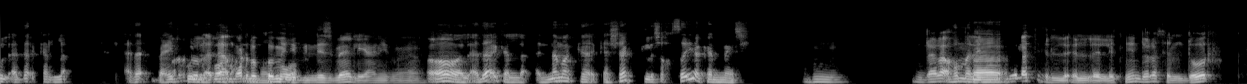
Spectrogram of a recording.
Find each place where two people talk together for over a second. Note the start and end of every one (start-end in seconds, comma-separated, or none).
1.6-3.0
